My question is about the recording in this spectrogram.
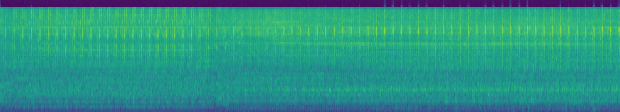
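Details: Cold engine that also consumes oil: quick, fairly regular tapping, about four per second, over a steady idle; strange tick inside the engine, cause not identified.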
